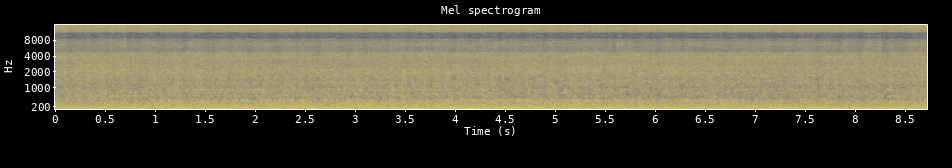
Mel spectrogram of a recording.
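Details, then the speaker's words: Big-inch 286 cu in flathead (3-3/8" bore, 4" stroke) in a Pendine beach-race car, first start after filling oil and coolant: steady, even low idle rumble with no knocks or misses; normal healthy idle. "wow it runs i love that noise"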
